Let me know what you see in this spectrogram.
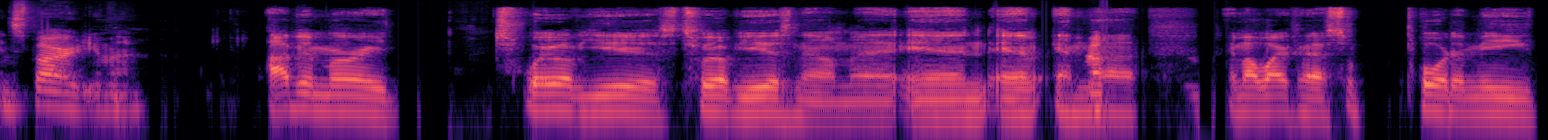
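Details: Adult man who has stuttered since childhood, in a real interview; stuttering.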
